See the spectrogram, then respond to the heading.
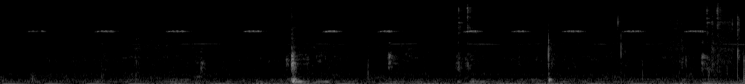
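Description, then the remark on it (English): Steady, evenly spaced cricket chirps repeat high and thin outside a window at night, with a faint low hum and occasional soft clicks in the background. “Thank, thank you, crickets outside my window.”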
